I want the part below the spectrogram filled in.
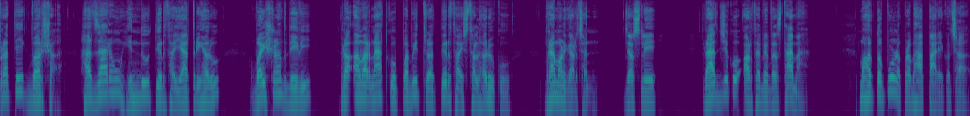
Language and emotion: Nepali, neutral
